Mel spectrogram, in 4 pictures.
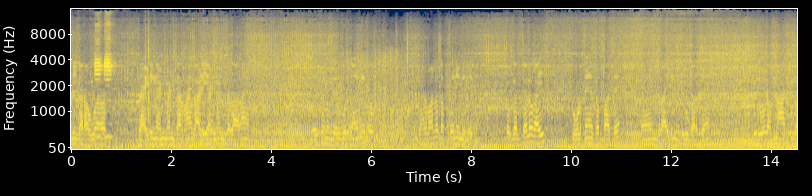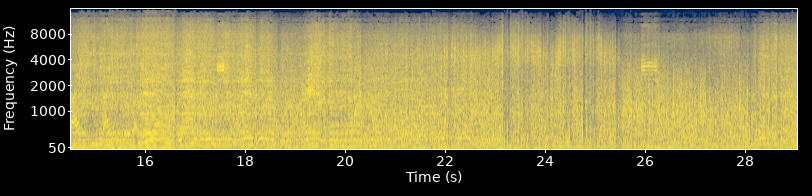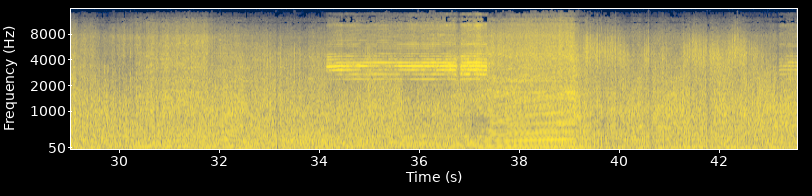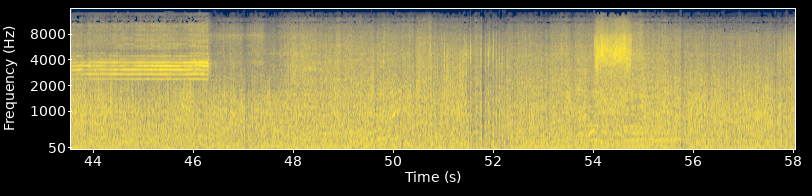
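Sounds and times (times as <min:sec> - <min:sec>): motorcycle engine revving: 0:00.0 - 0:06.9, 0:10.7 - 0:24.0, 0:34.0 - 0:58.0
wind rushing over microphone: 0:00.0 - 0:58.0.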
